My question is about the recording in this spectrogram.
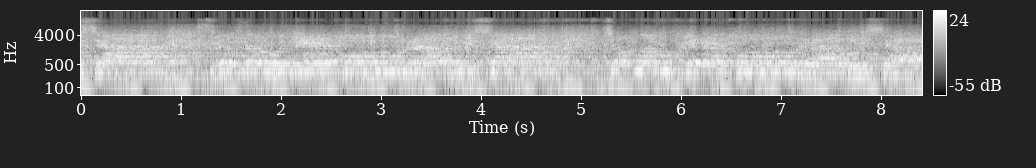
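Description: Pop song from a vocal ensemble: several voices singing held notes over a backing track with a steady beat.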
